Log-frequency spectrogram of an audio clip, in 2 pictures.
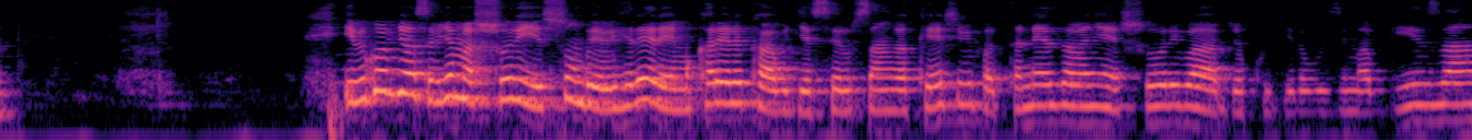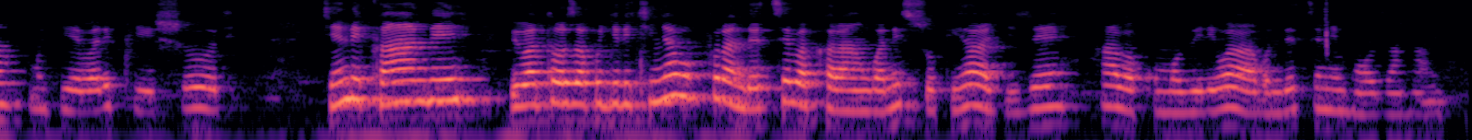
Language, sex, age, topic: Kinyarwanda, female, 25-35, education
